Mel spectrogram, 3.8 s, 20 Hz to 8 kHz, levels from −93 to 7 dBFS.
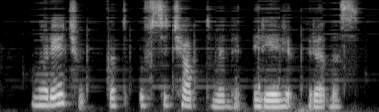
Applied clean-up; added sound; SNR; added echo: neural mask model DeepFilterNet 3.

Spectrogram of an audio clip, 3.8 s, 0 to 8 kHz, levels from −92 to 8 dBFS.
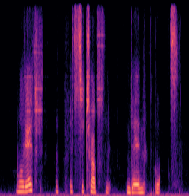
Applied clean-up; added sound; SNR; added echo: neural diffusion model UNIVERSE++.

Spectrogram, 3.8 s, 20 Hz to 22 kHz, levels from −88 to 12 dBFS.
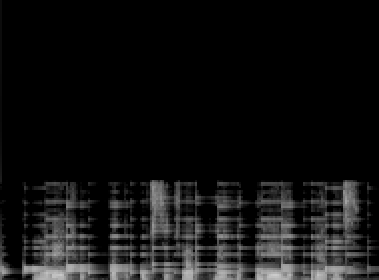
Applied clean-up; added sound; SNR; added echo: neural mask model RNNoise.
